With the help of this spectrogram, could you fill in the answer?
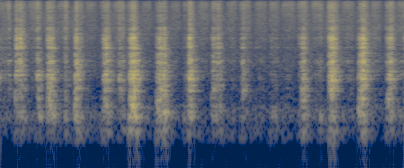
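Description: A wooden stylus scratches away the coating of a flat, black-coated scratch-art paper page in repeated strokes. About sixteen short, dry scraping strokes come in a loose, uneven rhythm, each a rasping burst centered in the midrange with little low end.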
